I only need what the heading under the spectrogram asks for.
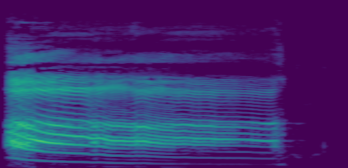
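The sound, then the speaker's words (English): A voice imitates a truck's jake brake: a loud, sustained, buzzy drone with a rich stack of harmonics, held steady for about two seconds before cutting off abruptly. “Sound like a truck Jake braking on the interstate.”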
